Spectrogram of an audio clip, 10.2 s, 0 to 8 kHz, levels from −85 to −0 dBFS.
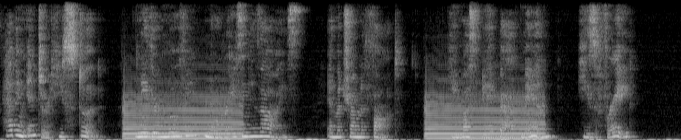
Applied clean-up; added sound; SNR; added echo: none; Wind instrument, woodwind instrument; 3 dB; reverberation time 0.3 s.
